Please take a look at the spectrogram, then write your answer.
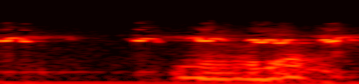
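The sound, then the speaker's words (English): A man whistles a short birdlike song in imitation of a nightingale to signal for help, with brief high trills and warbling phrases over a low, steady background hum. “My whistle is that of a nightingale, a song unheard in Sussex at this time of the year.”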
